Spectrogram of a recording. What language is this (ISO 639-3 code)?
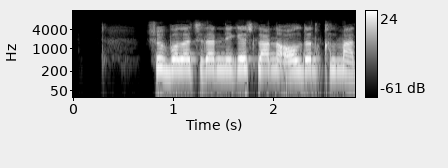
uzb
